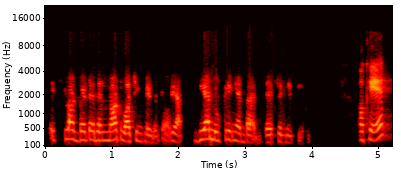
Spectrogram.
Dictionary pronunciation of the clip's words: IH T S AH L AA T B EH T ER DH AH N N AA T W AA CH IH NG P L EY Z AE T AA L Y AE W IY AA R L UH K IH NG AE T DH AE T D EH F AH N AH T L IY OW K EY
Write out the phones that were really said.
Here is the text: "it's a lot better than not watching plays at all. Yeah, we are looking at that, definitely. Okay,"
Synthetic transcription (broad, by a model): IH T S L AA T B EH T ER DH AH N N AA T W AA CH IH NG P EY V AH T AA L Y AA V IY AA R L UH K IH NG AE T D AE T D EH F AH N AH T L IY OW K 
